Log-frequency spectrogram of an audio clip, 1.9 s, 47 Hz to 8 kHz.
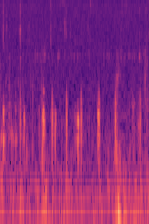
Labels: {"label": "biophony, knock croak", "recorder": "SoundTrap 300"}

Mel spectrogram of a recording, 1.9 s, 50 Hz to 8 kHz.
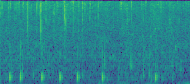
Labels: {"label": "biophony, pulse", "recorder": "SoundTrap 500"}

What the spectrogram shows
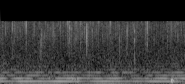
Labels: {"label": "biophony, midshipman", "recorder": "SoundTrap 500"}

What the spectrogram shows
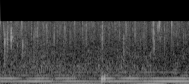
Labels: {"label": "biophony, midshipman", "recorder": "SoundTrap 500"}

